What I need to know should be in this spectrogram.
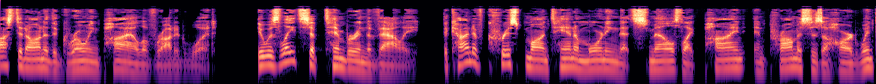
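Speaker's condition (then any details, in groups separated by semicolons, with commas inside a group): No condition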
